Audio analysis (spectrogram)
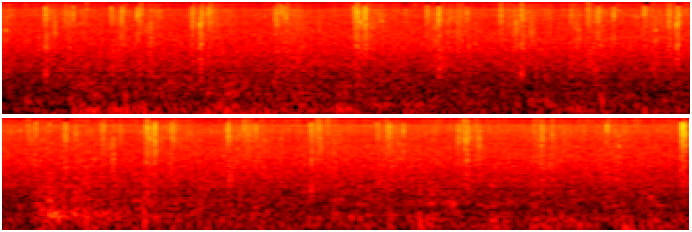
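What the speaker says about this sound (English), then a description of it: "The rain's starting to let up, just in time for sunrise." Rain and thunder in Xenoblade Chronicles X: a steady wash of falling rain with a low rolling rumble of thunder swelling midway, constant and fairly close, with no voices.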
